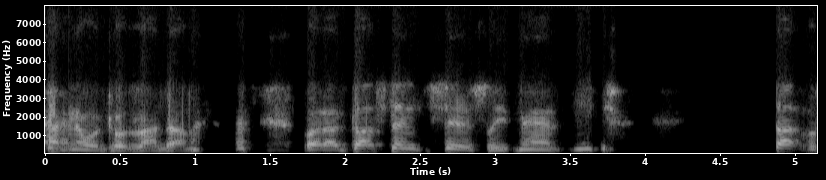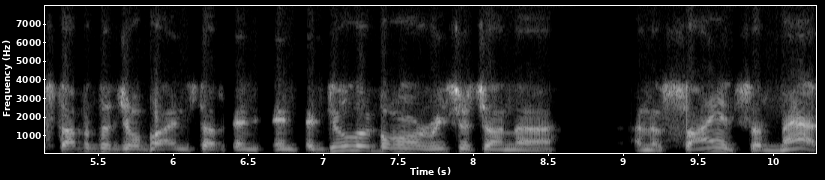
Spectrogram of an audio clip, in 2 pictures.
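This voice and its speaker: A man with a fairly high pitch speaks with very wide pitch swings and long, frequent pauses. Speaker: caller. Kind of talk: phone-in call. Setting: phone call. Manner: fast.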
